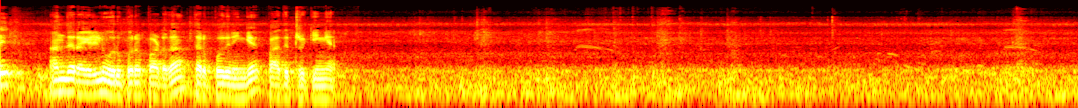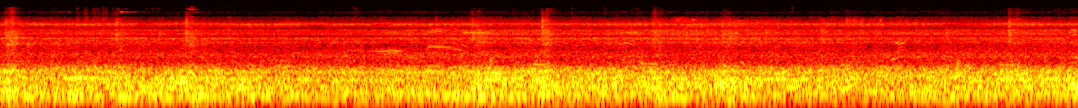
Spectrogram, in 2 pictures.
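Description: A passenger train rolls steadily past, rumbling.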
